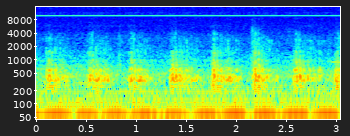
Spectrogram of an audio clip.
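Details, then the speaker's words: Orion DPL xx16G telescope azimuth slew motor at slew rate 2: motor hum with a regular pop once per revolution, about every half second, physically jolting the motor; slew motor skipping every revolution, also popping at rates 1, 3 and 4. "does one revolution and then it does the weird skip thing and then one revolution skip one revolution skip so again we're on rate number two you can hear it and actually when it skips it's it's physically causing the motor to jump"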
